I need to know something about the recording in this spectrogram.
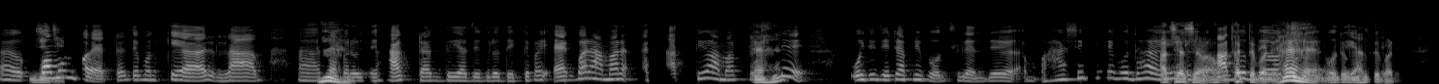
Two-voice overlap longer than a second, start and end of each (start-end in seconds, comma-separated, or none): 11.6-13.8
